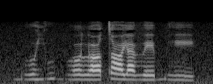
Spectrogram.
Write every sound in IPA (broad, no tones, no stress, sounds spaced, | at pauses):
bʱ o j u bʱ ɔ l ɔ tˤ ɯ j a v ɛ bʱ e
